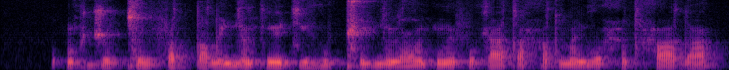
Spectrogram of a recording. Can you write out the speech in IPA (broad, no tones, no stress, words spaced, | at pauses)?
ʔõxd͡ʒolǀulfʏtˤ dodˤũɟõ t͡sĩə̯ciɦu ǁʏɟõl ʕõpũə̯ foxjitˤuhutˤ mĩɡo hĩtˤhoə̯ dˤʏ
